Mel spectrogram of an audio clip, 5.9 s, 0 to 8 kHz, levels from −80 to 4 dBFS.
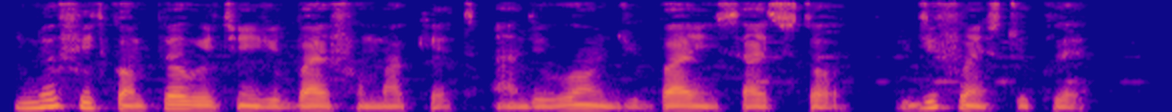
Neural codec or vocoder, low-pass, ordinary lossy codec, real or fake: none; 7.2 kHz; none; real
